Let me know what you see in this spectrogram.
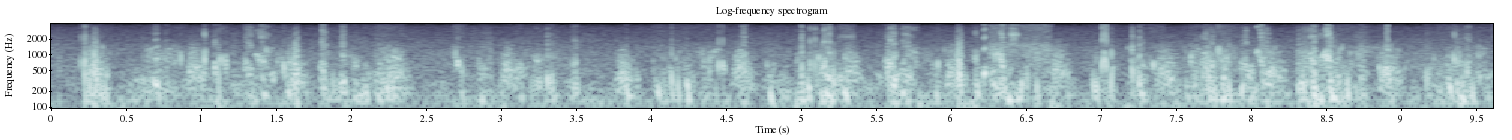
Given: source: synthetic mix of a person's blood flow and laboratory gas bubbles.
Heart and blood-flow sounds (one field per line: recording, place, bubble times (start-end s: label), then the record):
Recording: Doppler ultrasound of blood flow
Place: subclavian vein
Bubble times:
0.18-0.42 s: bubbles
0.59-0.90 s: bubbles
0.99-1.21 s: bubbles
1.29-1.66 s: bubbles
1.77-2.36 s: bubbles
2.67-2.78 s: bubbles
2.83-2.94 s: bubbles
3.04-3.53 s: bubbles
3.78-3.94 s: bubbles
4.00-4.66 s: bubbles
4.74-4.94 s: bubbles
4.97-5.36 s: bubbles
5.44-6.00 s: bubbles
6.12-6.69 s: bubbles
6.92-7.12 s: bubbles
7.15-7.43 s: bubbles
7.53-8.18 s: bubbles
8.28-9.06 s: bubbles
9.14-9.62 s: bubbles
From the record:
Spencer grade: 3 (all of the cardiac periods contain showers or single bubble signals, but not dominating or overriding the cardiac motion signals)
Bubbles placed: anywhere in the cardiac cycle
